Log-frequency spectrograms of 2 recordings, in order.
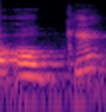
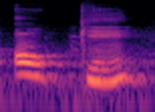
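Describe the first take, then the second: First: Said in the usual way. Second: "oke" ending in a nasal E; "oke" with its "e" nasalised; nasal final E. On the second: Shown as a demonstration. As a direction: send the last vowel of "oke" through the nose. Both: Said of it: "cuando una letra tiene acento nasal".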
